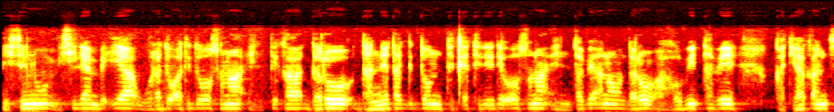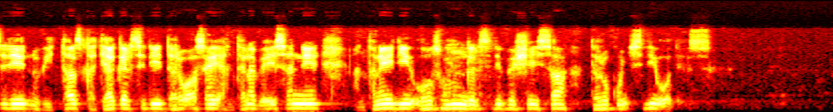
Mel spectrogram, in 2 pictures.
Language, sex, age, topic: Gamo, male, 18-24, agriculture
